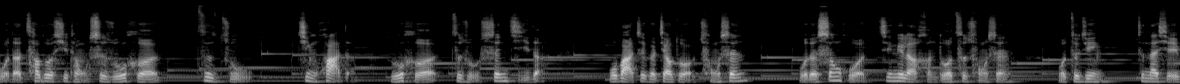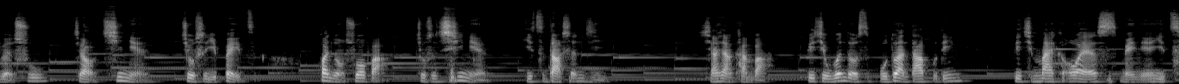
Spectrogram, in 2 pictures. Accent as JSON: {"language": "Chinese", "region": "Northeast China", "country": "China", "tie": "born or raised there", "said": "在我们东北老家，这叫够意思。"}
